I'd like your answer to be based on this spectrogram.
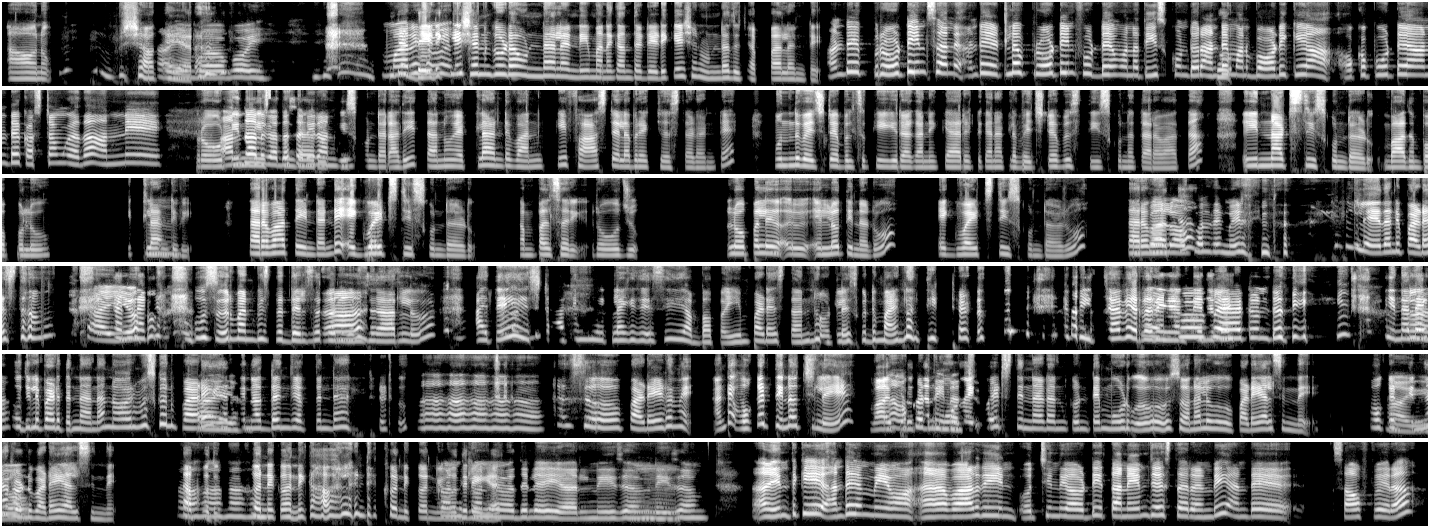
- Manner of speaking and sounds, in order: giggle; chuckle; other background noise; in English: "డెడికేషన్"; giggle; lip smack; other noise; in English: "ప్రోటీన్"; in English: "బాడీ‌కి"; in English: "ప్రోటీన్"; in English: "వన్‌కి ఫాస్ట్"; in English: "బ్రేక్"; in English: "వెజిటబుల్స్"; in English: "వెజిటబుల్స్"; in English: "నట్స్"; in English: "ఎగ్ వైట్స్"; in English: "కంపల్సరీ"; in English: "యెల్లో"; in English: "ఎగ్ వైట్స్"; "ఇంకా" said as "ఇంపా"; laughing while speaking: "తింటా"; laughing while speaking: "లేదండి పడేస్తాము, కానీ నాకు ఉసూరుమనిపిస్తది దెలుసా కొన్ని కొన్ని సార్లు"; laughing while speaking: "అయ్యో! ఆ! అండి"; in English: "స్టార్టింగ్‌లో"; laughing while speaking: "మా ఆయన నన్ను తిట్టాడు. పిచ్చా, వెర్రా నేనేం తినలే"; laughing while speaking: "ఎక్కువ ఫ్యాటుంటది. ఆ!"; laughing while speaking: "తినలేక ఒదిలి పెడతన్నానా. నోరు మూసుకొని పడేయి, అది తినొద్దని జెప్తుంటే అంటాడు"; in English: "సో"; in English: "ఎగ్ వైట్స్"; tapping; laughing while speaking: "కొన్ని కొన్ని కావాలంటే కొన్ని కొన్ని ఒదిలెయ్యాలి"
- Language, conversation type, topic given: Telugu, podcast, నిద్రను మెరుగుపరచుకోవడం మీ ఒత్తిడిని తగ్గించడంలో మీకు ఎంత వరకు సహాయపడింది?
